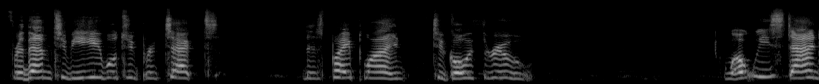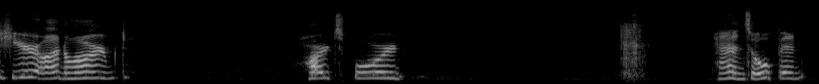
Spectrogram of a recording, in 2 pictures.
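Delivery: crying while speaking. Describing the buffalo arriving and the opposition faced: crying while speaking. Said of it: "And I'm crying now because it hurts".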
